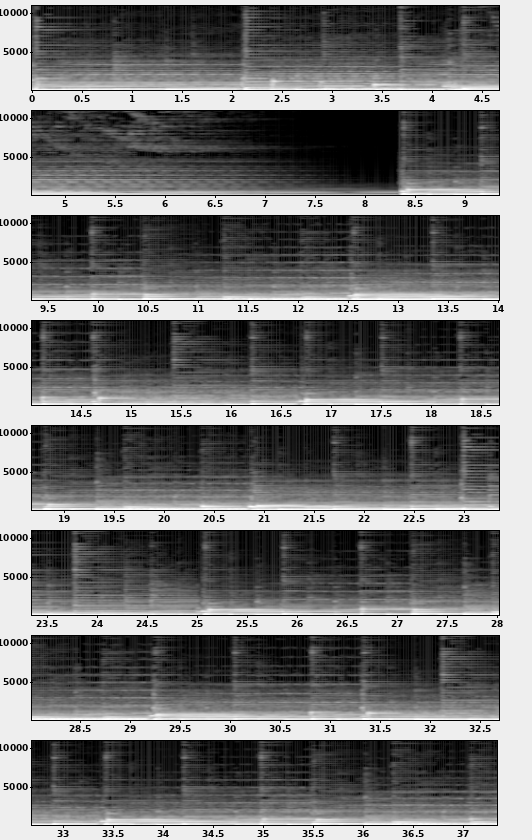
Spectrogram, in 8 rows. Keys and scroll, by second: 14.0-14.4 ctrl+shift+space, 15.8 p, 17.6 space, 23.6 ctrl+z, 23.9 space, 25.6 space, 27.2 space, 27.5 space, 30.2 space.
